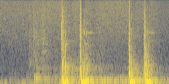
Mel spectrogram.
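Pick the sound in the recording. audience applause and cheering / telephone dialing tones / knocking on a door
knocking on a door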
